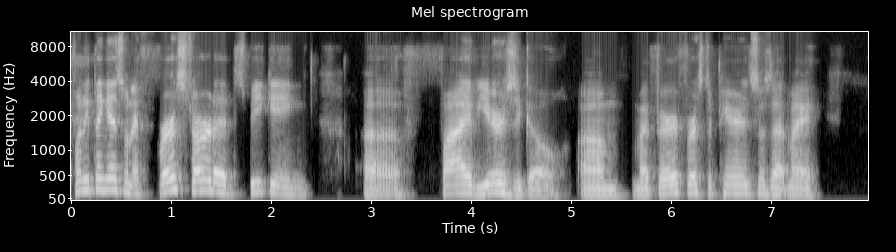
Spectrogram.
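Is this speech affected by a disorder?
No.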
